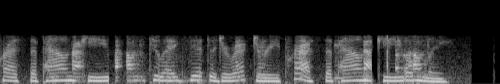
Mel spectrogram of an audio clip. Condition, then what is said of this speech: None; typical speech.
